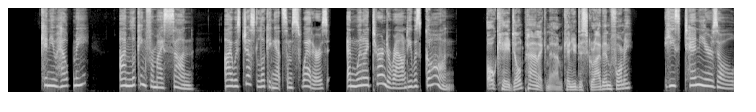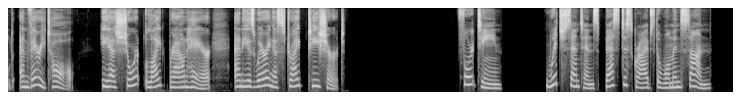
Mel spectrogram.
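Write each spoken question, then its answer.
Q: Which sentence best describes the woman's son?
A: He is 10, very tall, with short light brown hair and a striped T-shirt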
